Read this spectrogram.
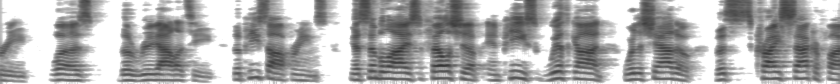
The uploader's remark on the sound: Recorded at Cornerstone Church in Mesa, AZ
